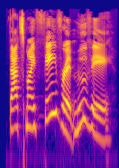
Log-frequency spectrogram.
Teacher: By stressing the word favorite, you make it extra clear how you feel about the movie.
